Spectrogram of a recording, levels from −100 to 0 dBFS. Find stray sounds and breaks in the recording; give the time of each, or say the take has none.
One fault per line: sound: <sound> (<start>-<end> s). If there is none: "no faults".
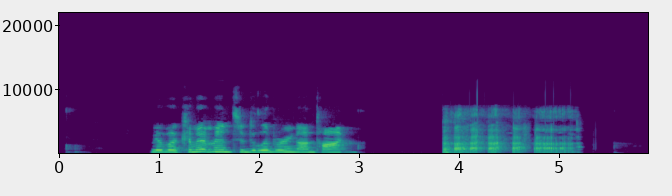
sound: laugh (3.8-5.4 s)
